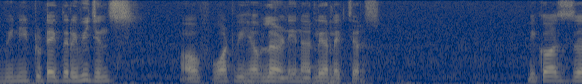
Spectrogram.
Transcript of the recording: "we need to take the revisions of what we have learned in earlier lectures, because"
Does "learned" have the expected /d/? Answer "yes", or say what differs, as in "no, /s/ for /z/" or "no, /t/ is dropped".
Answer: yes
